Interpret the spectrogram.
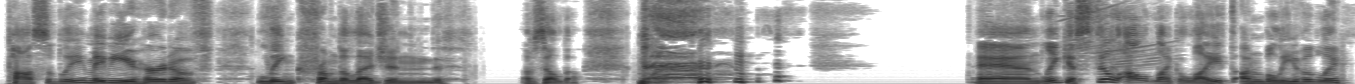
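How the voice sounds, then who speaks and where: Animated man doing jokey game commentary. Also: a little high, takes it slowly, long pauses. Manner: jokey, rambling, lapses into silly voices for characters. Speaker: video game walkthrough commentator. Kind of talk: casual gameplay commentary. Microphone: voice recorded on a compact camera's microphone. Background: video game music.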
